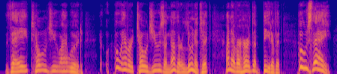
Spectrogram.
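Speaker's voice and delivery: rising outrage to demanding; Aunt Sally demanding names, rising to a shout; building fury. A narrator's reading.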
